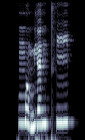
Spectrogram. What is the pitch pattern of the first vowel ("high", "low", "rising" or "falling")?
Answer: falling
